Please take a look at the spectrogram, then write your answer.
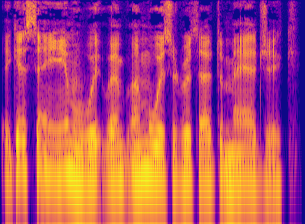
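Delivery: normal talking voice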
